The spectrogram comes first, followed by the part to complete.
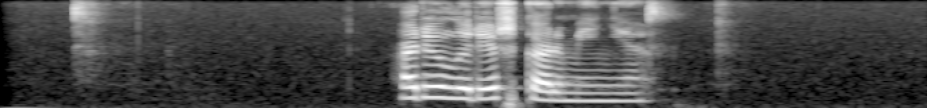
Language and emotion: Russian, neutral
